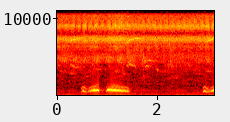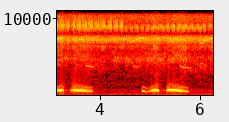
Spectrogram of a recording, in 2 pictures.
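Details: Spotted dove calling its companions: three low cooing phrases, each a quick double note followed by a longer drawn-out coo, repeated about every two seconds, with a faint steady high-pitched whine in the background.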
